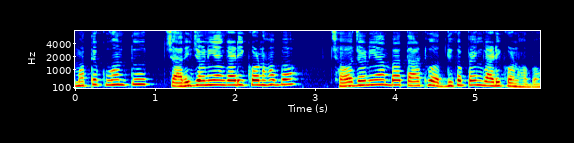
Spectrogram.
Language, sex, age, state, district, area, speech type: Odia, male, 18-30, Odisha, Bhadrak, rural, spontaneous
